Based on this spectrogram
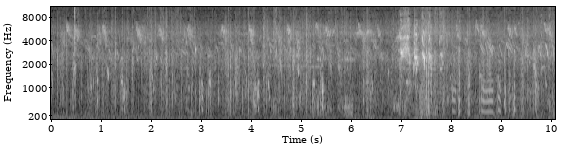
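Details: Pet chickens being raised, giving dense, rapid, high-pitched chattering calls in quick overlapping notes, with a louder cluster of calls about seven seconds in.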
